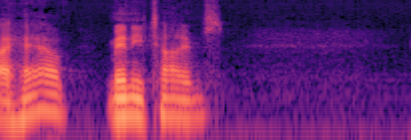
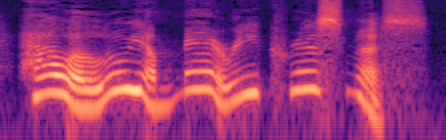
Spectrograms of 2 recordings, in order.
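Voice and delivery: high, drawn-out festive exclamation; celebratory cry; 12 semitones higher, slower than usual. Real, not acted. Preacher celebrating Christmas with the congregation, elated and high. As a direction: sing out the greeting, slow and elated.

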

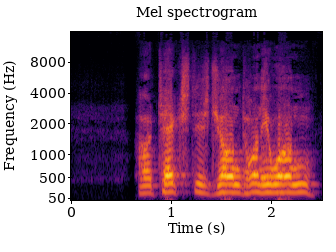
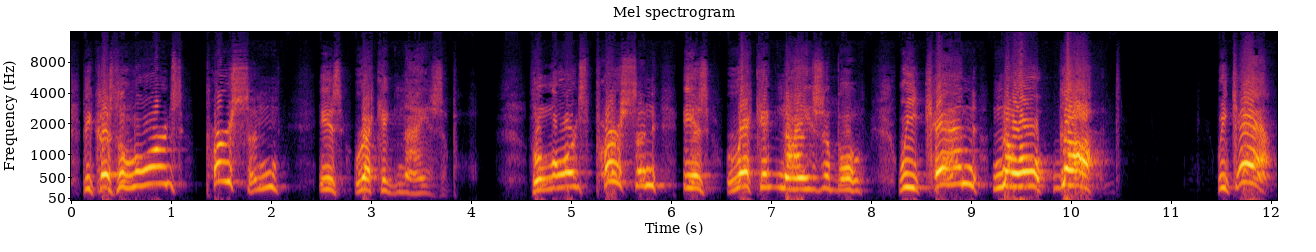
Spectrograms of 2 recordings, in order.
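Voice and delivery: emphatic preaching; 7 semitones higher, 7 dB louder than usual. Acted. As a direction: build to a raised, higher pulpit voice. Preaches at full force.

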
